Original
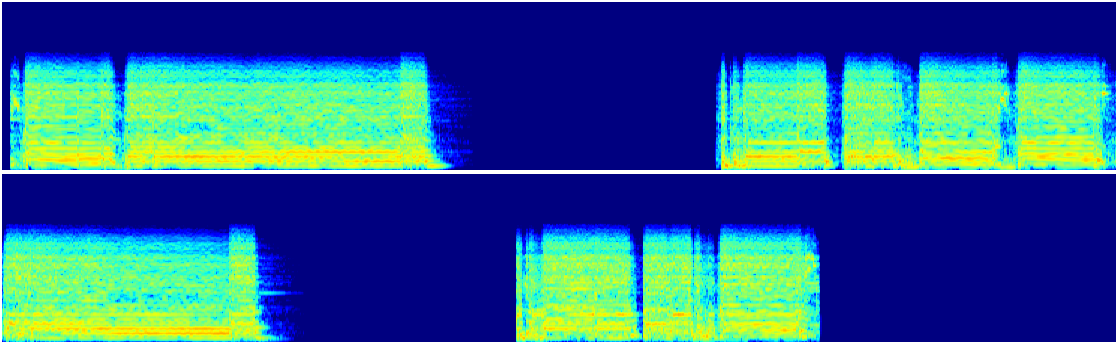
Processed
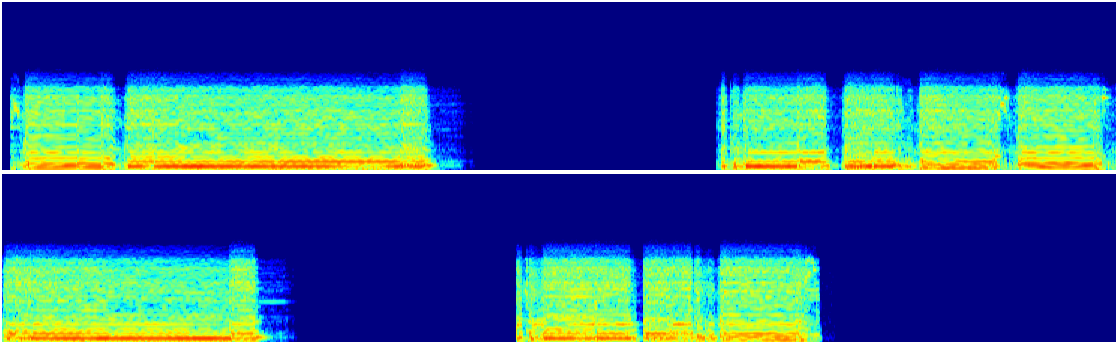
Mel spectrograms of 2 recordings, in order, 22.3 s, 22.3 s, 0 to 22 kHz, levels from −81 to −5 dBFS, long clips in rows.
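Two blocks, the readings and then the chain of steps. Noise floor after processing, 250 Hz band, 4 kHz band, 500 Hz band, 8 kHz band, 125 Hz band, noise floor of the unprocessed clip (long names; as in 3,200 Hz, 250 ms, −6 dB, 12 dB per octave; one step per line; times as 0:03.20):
below −85 dBFS, +2.5 dB, below −15 dB, −1.0 dB, can't be measured, +14.5 dB, below −85 dBFS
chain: single-sideband voice off tune −230 Hz 240–2,600 Hz
parametric band 110 Hz +11 dB 2.2 octaves
reversed playback
upward compression, threshold −43 dBFS
reversed playback
noise gate −50 dBFS, range −37 dB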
